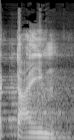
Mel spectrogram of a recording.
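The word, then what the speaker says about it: time: यही लिखा गया आपका टाइम टी आई एम ई टाइम एफ आई एन ई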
